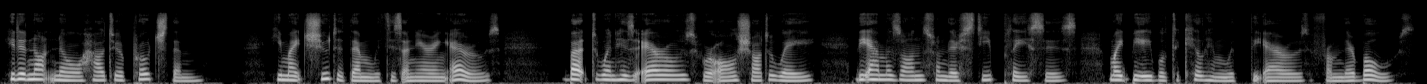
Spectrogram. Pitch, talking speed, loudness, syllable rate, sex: 195 Hz, 180 wpm, -21 LUFS, 4.5 syllables/s, female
